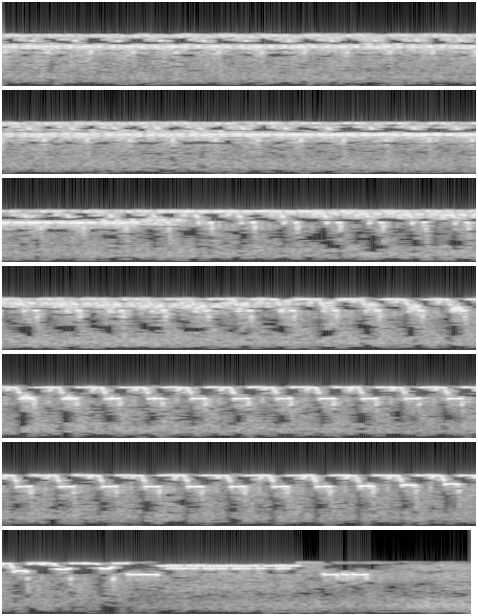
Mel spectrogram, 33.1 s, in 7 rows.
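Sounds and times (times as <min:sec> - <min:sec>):
SSTV signal tones: 0:00.0 - 0:33.1.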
